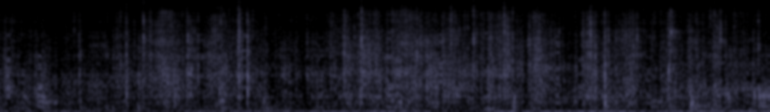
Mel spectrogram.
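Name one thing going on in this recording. A cardboard box rustles and scrapes as it is opened by hand.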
